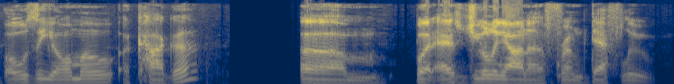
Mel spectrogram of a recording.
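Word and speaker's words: Ozioma Akagha: Apparently, her name is pronounced Oziomo Akaga.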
